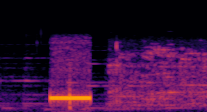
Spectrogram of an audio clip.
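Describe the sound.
A telephone ringing during a call to a sushi restaurant, heard as one steady tone burst followed by faint line hiss.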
